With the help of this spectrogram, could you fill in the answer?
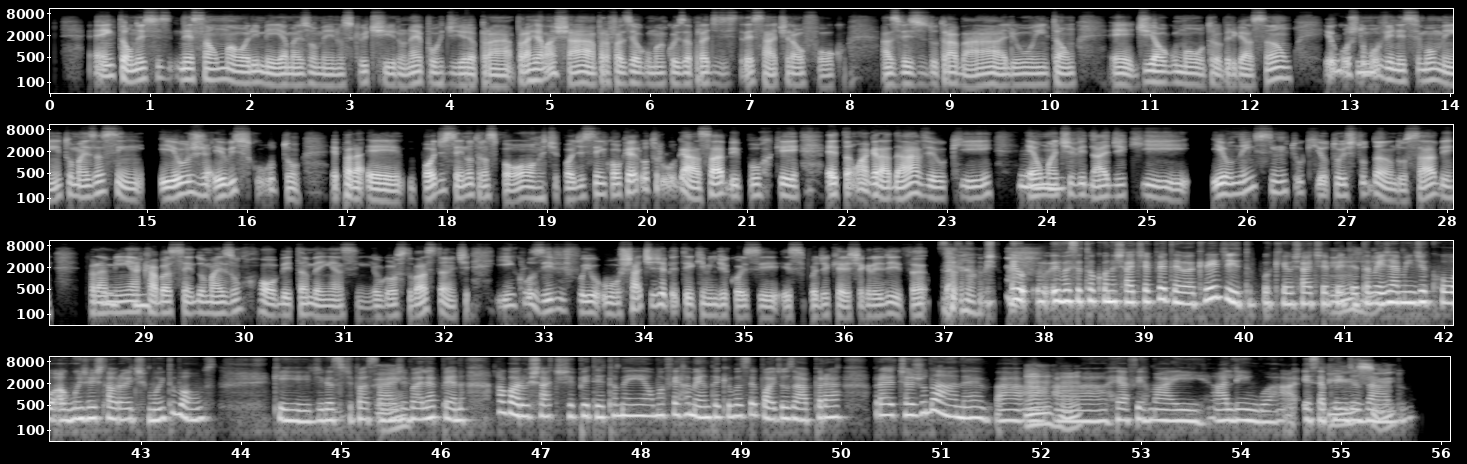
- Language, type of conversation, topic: Portuguese, podcast, Quais hábitos ajudam você a aprender melhor todos os dias?
- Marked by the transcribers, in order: tapping; other noise; laugh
